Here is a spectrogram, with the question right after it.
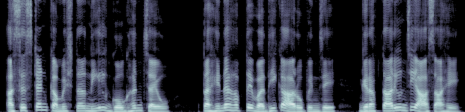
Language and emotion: Sindhi, neutral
